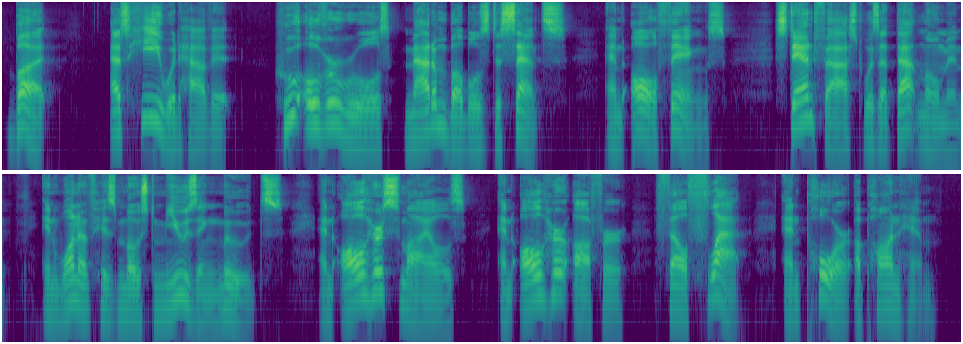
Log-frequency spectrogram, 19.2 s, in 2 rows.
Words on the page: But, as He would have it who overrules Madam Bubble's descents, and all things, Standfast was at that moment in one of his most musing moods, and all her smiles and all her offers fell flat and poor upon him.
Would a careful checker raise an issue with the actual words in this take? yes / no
yes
